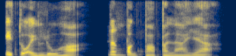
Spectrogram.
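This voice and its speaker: A woman with a Filipino accent reads a scripted dramatic story in a measured way, with pauses for effect. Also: deep voice, expressive, darkish tone, no room sound, clean studio sound. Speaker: narrator.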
